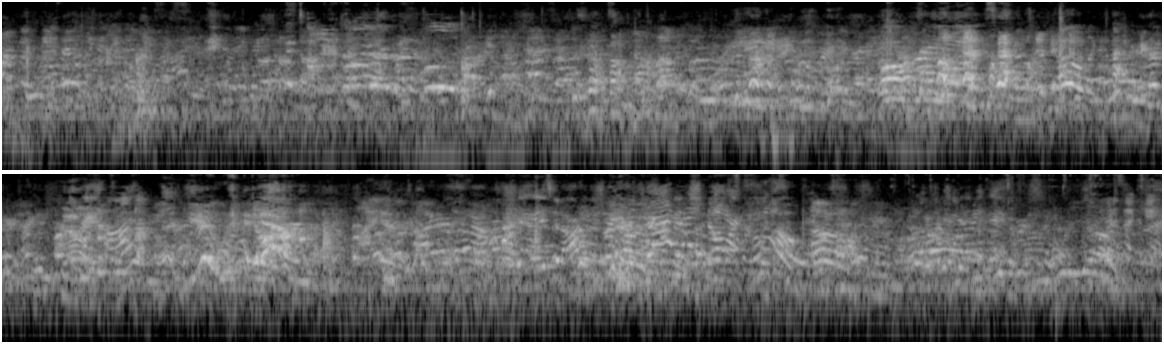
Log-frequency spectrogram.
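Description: Many voices chattering at once, overlapping so that no single speaker stands out, with a few louder calls around the middle.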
